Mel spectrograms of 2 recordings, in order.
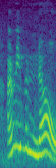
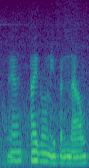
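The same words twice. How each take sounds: First: I don't even know, thrown up high and loud; exasperated high laugh. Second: Said in the usual way. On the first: Real, not acted. Vlogger laughing at her own confusion, loud and high. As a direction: toss it off, laughing at yourself. Gives up on the Twitter icon.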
